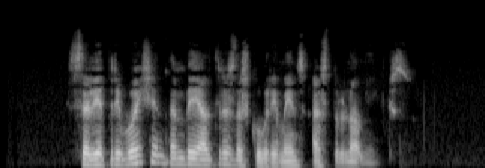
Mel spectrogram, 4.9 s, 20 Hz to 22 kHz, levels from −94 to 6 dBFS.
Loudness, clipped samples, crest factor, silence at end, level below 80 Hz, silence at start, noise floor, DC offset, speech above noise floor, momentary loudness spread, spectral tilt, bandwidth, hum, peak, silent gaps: -23 LUFS; under 0.1%; 20 dB; 0.8 s; -54 dBFS; 0.7 s; -75 dBFS; under 0.1%; 53 dB; 18 LU; -6.5 dB/octave; 8.2 kHz; none; -4 dBFS; none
